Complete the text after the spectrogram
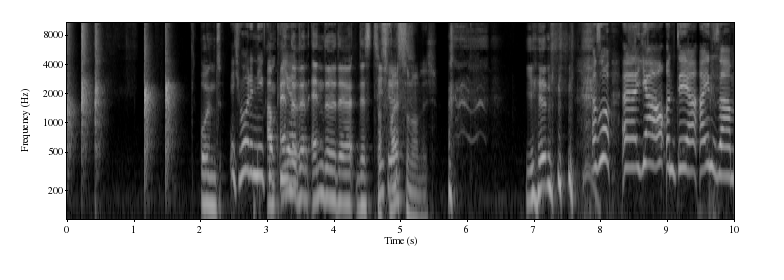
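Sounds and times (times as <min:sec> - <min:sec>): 
sharp hand claps: 0:00.0 - 0:01.9
speech: 0:02.0 - 0:05.9, 0:06.9 - 0:10.0
laughter: 0:05.8 - 0:07.9.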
